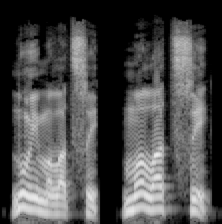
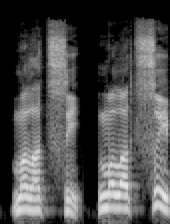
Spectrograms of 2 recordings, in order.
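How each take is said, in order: First: Loud praise. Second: Joyful praise. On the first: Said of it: "громко расхваливала их". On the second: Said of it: "повторяла она". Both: Acted.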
